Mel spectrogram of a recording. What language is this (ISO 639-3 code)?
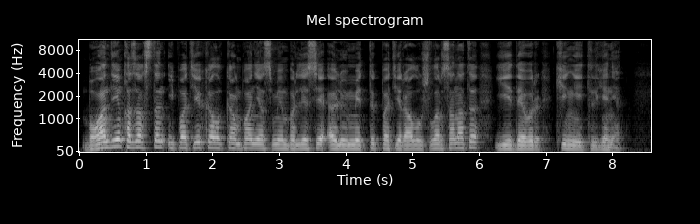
kaz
